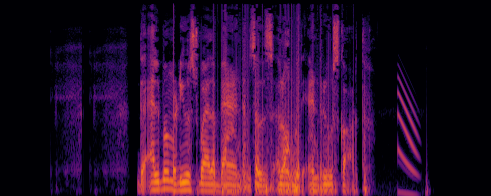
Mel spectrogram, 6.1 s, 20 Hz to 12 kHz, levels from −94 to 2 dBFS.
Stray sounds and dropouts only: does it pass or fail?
fail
